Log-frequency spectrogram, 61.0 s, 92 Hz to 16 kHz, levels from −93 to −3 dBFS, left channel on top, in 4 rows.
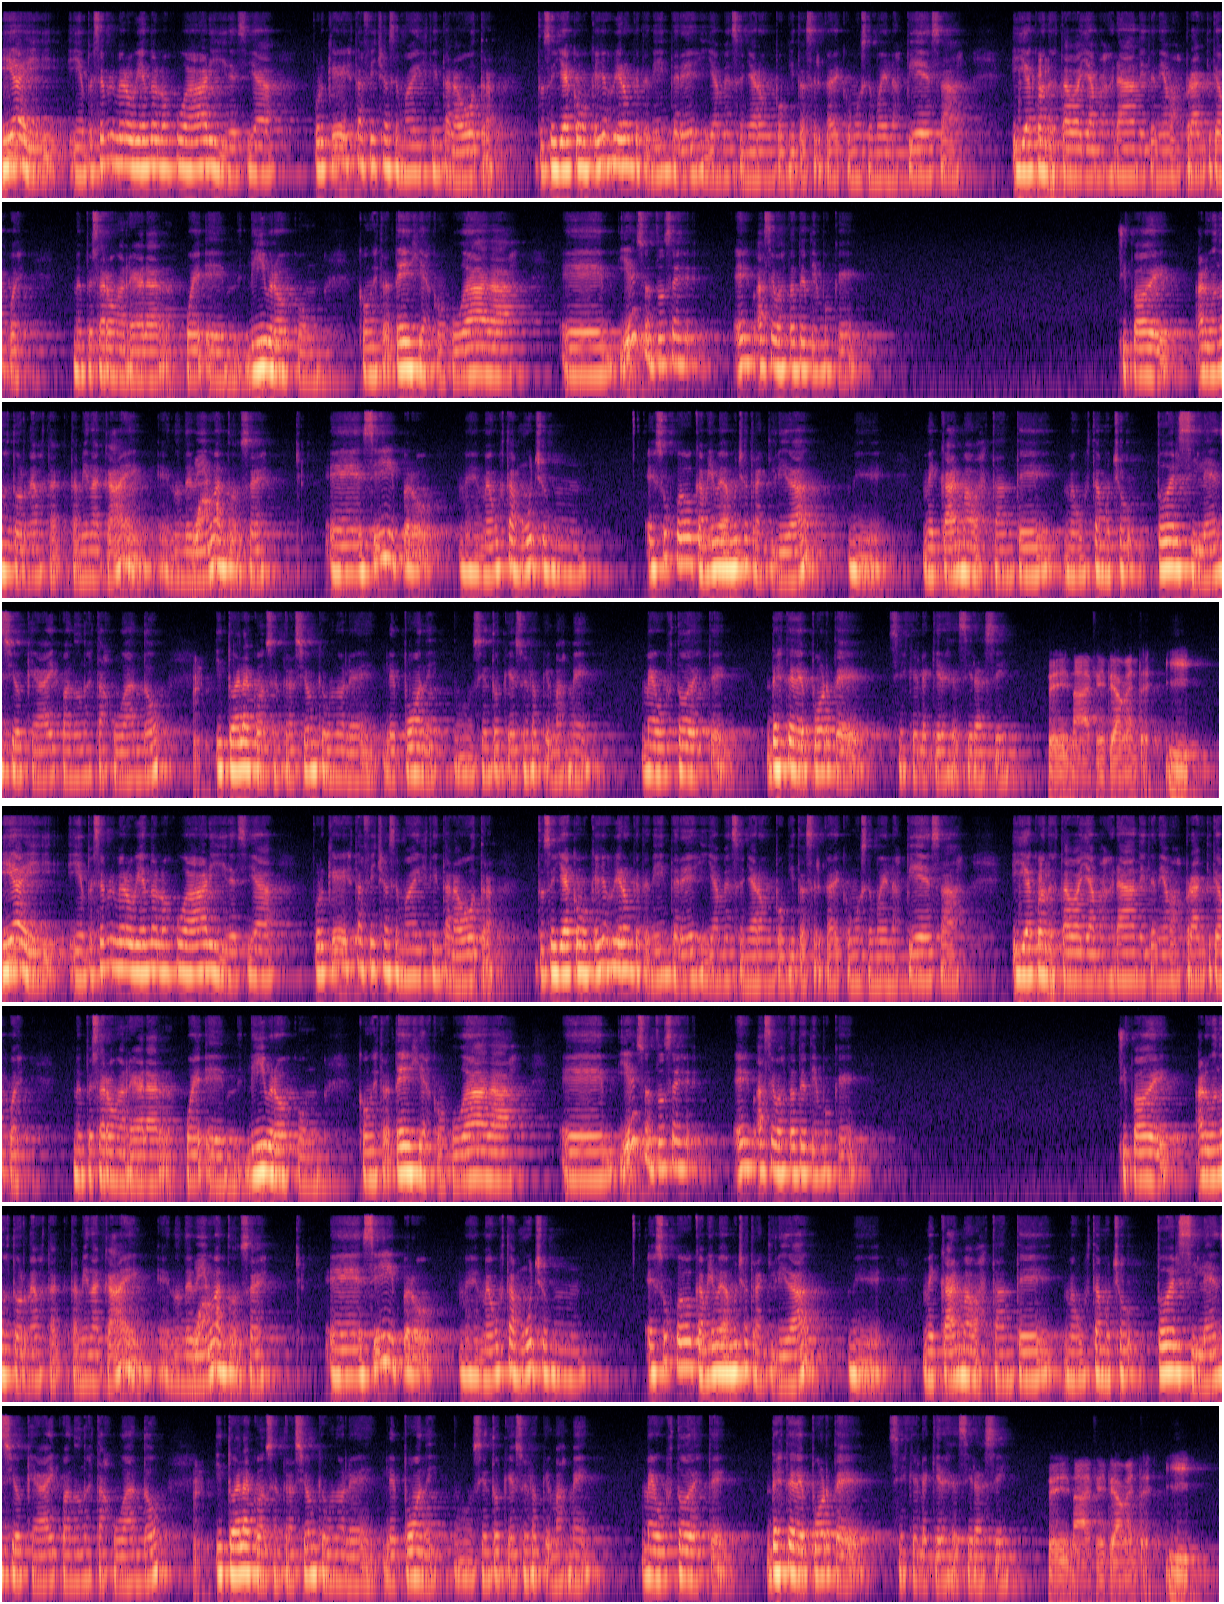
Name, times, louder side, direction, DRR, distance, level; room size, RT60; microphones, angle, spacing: voice 1, 0.0-3.5 3.9-6.2 6.7-12.0 12.6-15.5 16.1-19.4 19.7-21.7 22.2-24.1 24.4-26.0 29.2-29.9 30.2-33.9 34.5-35.9 36.2-37.8 38.5-40.7 41.1-41.6 42.0-47.8 48.4-53.2 53.7-54.9 55.3-56.6 56.9-58.4, equal, 15° right, 4 dB, 0.8 m, -23 dB
voice 2, 12.7-13.1 32.9-33.3 48.1-48.3 58.8-60.6, left 1 dB, 20° left, 5 dB, 1.0 m, -29 dB
25.0 x 13.0 x 8.5 m, 1.4 s
head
